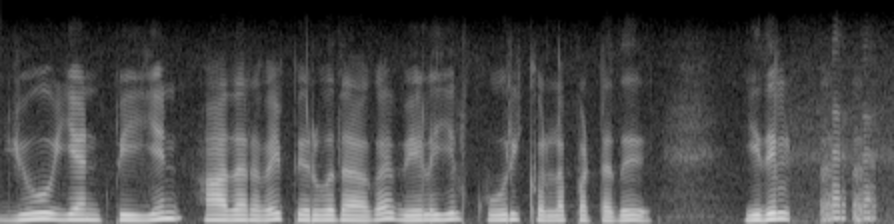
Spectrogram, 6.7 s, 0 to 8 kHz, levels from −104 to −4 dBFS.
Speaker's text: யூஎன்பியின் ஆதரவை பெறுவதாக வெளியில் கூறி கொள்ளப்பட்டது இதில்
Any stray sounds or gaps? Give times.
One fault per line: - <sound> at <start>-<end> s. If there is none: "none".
- laugh at 6.2-6.6 s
